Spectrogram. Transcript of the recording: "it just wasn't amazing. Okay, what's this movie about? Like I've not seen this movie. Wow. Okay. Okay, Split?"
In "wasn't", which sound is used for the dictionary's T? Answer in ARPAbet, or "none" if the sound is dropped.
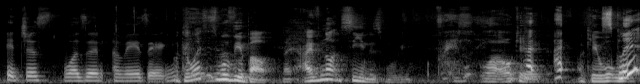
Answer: T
